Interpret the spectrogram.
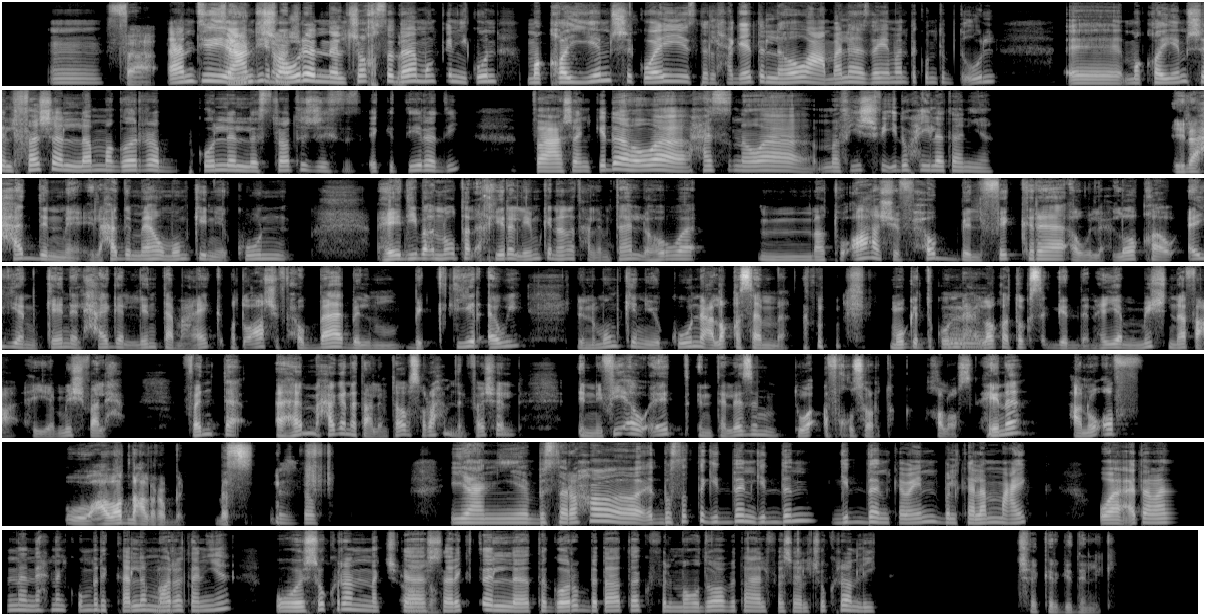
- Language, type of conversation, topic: Arabic, podcast, بتشارك فشلك مع الناس؟ ليه أو ليه لأ؟
- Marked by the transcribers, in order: in English: "الstrategies"; chuckle; in English: "toxic"; chuckle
